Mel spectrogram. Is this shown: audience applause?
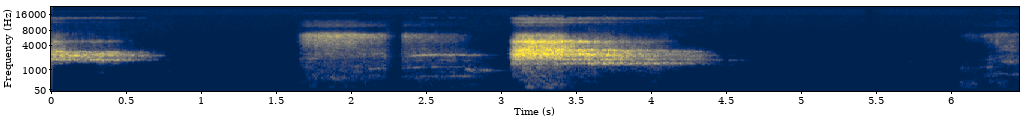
no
